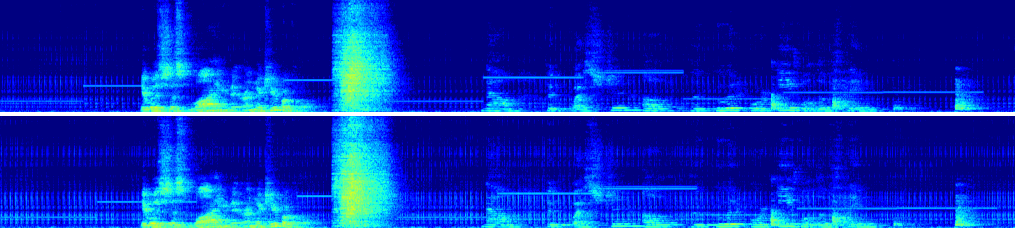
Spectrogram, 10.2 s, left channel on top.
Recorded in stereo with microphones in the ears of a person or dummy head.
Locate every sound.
1.4 s a man speaking: 45° left (ahead or behind), 1.0 m
3.3 s a whoosh: 15° right (ahead or behind), 0.9 m
4.8 s a woman speaking: 15° right (ahead or behind), 1.6 m
7.7 s footsteps: 20° right (ahead or behind), 1.7 m; by 9.7 s 30° left (ahead or behind), 1.8 m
